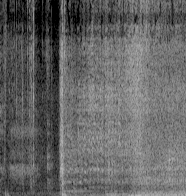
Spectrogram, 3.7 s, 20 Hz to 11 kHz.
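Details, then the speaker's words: 1978 Lincoln Continental Town Car, two-owner car: short crank, catches at once and settles into a smooth, slightly rising idle without stumbling; starts right up and runs nice. "Starts right up and runs nice."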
